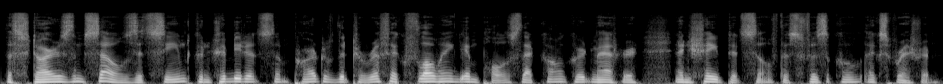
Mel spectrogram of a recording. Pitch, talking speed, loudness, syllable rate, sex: 110 Hz, 140 wpm, -20 LUFS, 4.7 syllables/s, male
